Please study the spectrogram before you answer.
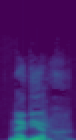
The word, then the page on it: наверх: /nɐˈvʲerx/; naverh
